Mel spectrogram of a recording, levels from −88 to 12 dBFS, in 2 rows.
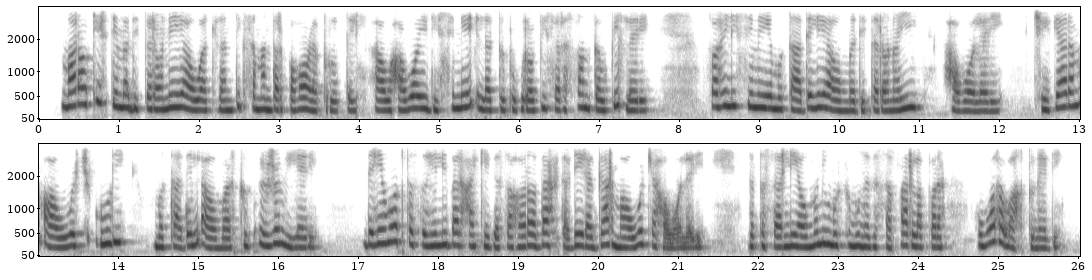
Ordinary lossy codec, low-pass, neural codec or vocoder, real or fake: none; 3.6 kHz; codec, 16 kHz, 4 kbps, X-Codec, HuBERT features, trained on general audio; fake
